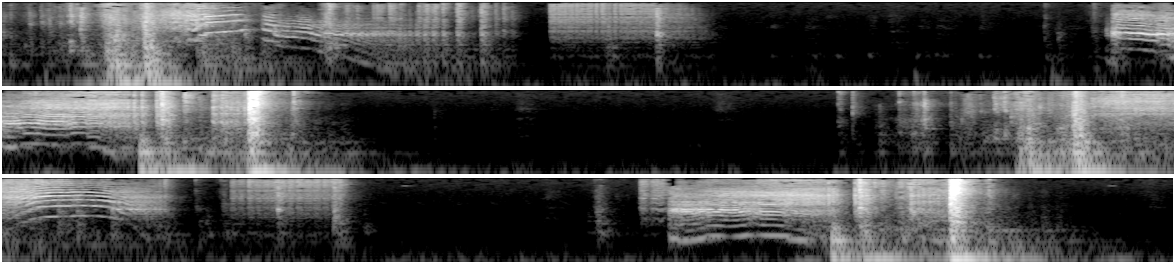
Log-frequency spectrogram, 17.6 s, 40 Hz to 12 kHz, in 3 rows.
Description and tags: Front Door - Creaky
Opening and closing a creaky front door.
Recorded with Zoom H4N pro internal stereo microphones.
closing, creaky, door, front, Opening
